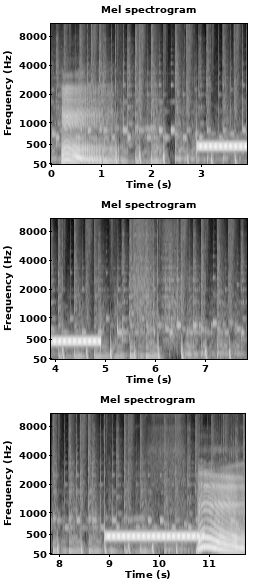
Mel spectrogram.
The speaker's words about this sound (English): It's just ringing forever.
